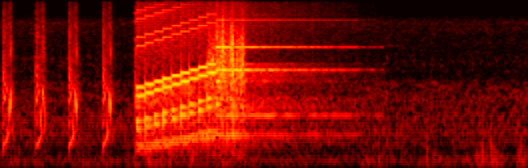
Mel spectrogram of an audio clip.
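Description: A bright rising chime jingle plays.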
